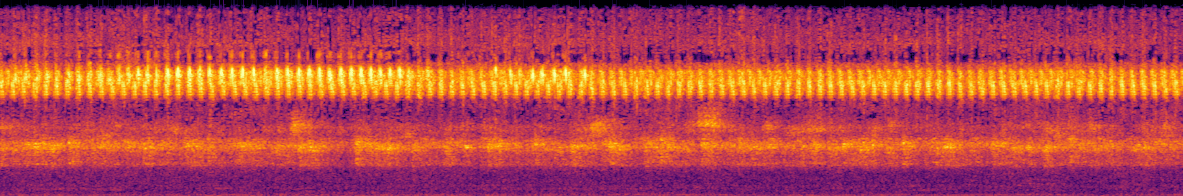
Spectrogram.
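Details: Cicadas on a summer night keep up a steady, shrill, pulsing drone, high and unbroken, with a lower buzzy layer beneath.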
